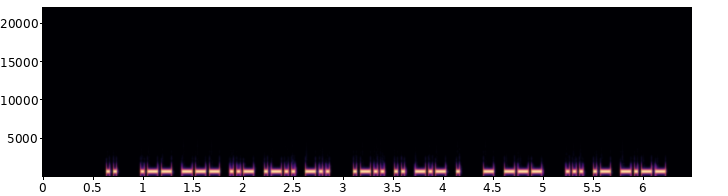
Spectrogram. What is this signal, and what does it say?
Morse code, heard as a keyed tone, about 34 wpm, 700 Hz. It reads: I WOULD LIKE TO SAY
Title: Sets of 5 Words Encore2 35wpm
